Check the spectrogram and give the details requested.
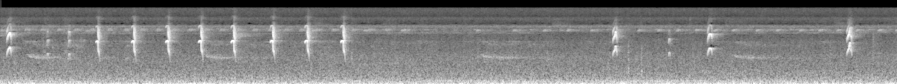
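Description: Ochre-bellied flycatcher giving sharp, high chips about twice a second in short bursts, over a steady high insect whine and low rumble.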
